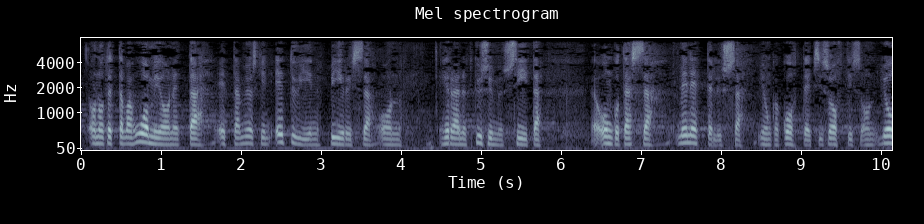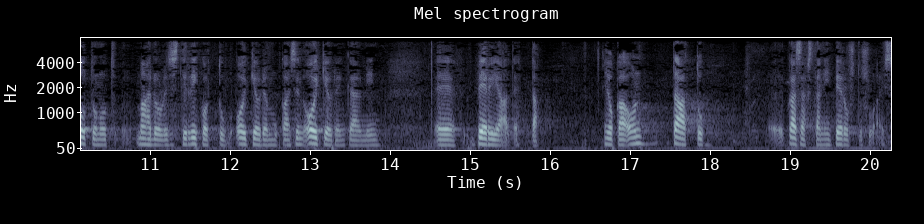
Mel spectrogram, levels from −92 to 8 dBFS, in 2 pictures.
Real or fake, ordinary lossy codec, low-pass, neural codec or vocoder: real; none; 7.2 kHz; none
